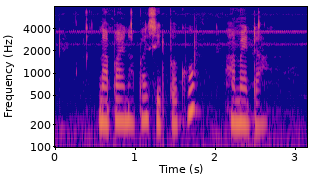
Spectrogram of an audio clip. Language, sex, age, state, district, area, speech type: Santali, female, 30-45, West Bengal, Jhargram, rural, spontaneous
